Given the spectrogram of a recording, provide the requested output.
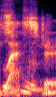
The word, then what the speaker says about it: Leicester: it's Lester yes it's pronounced Lester leester and it's in lestershire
